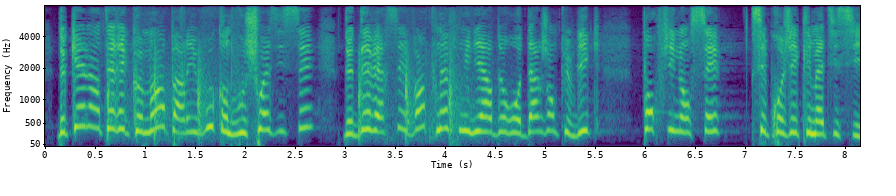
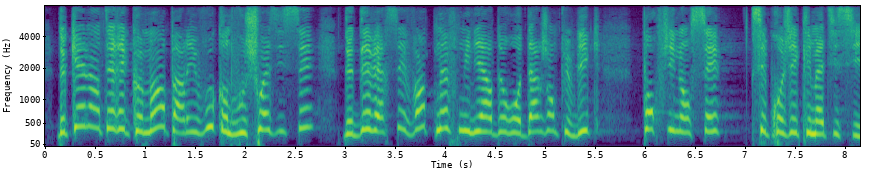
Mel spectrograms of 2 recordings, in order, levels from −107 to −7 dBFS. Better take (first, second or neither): second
